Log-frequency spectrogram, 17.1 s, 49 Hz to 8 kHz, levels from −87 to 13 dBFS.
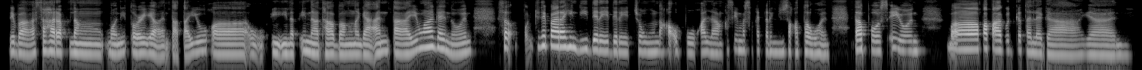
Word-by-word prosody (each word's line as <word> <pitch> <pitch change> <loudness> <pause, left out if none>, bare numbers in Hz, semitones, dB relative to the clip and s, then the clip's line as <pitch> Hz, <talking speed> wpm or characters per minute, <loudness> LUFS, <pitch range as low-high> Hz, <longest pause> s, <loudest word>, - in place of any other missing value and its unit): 'di - - -2
ba 165 -1 +1
sa 200 - -2
harap 185 -2 +3
ng 165 -3 -1
monitor 170 +1 -1
'yan, 165 -5 0
tatayo 180 +8 -2
ka, 160 -1 +1
uu 160 - -8
inat-inat 170 +2 -1
habang 160 0 0
nag-aantay, 165 +2 0
'yong 245 - -1
mga 270 +1 +6 0.2
gano'n. 175 +1 -3 0.4
So - - +1 0.2
pag - - -13
kasi 290 +2 +1
para 270 -2 +9
hindi 230 -4 0
dire-diretsong 190 -3 -2
nakaupo 175 -1 -4
ka 185 - +2
lang 170 -2 -5
kasi 215 +2 -12
masakit 200 -1 -8
na 190 - -6
rin 185 -1 -7
'yong 185 +1 -8
sa - - -20
katawan, 175 -4 -2 0.4
tapos 215 -3 +3
iyon, 200 -5 -3 0.4
mapapagod 225 -3 +6
ka 205 - -5
talaga, 155 -5 -4
'yan. 150 -1 -5
180 Hz, 135 wpm, -22 LUFS, 160-200 Hz, 0.4 s, para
